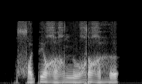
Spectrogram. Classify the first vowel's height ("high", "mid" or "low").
mid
